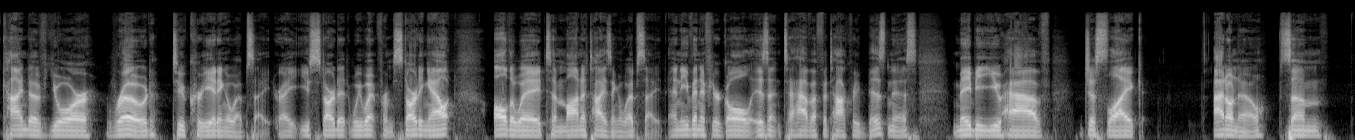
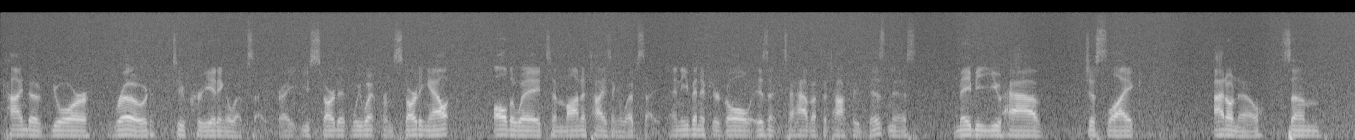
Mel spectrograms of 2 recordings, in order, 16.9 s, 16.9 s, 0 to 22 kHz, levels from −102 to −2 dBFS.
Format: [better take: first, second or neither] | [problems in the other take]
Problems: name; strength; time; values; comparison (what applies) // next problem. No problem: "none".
first | hiss; loud; throughout; 9 dB below the speech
